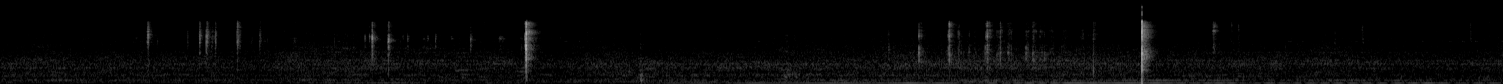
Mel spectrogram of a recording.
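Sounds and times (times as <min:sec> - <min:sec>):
sharp plastic snap: 0:11.4 - 0:11.6.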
